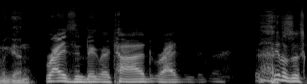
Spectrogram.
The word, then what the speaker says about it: Reisenbigler: Reisenbigler, Todd Reisenbigler.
